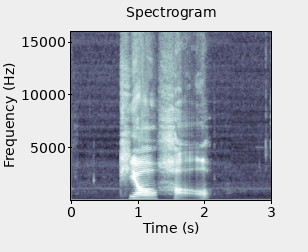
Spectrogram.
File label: "tiaohao", Chinese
